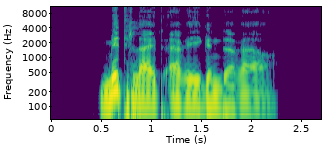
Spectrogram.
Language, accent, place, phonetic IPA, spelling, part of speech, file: German, Germany, Berlin, [ˈmɪtlaɪ̯tʔɛɐ̯ˌʁeːɡn̩dəʁɐ], mitleiderregenderer, adjective, De-mitleiderregenderer.ogg
- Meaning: inflection of mitleiderregend: 1. strong/mixed nominative masculine singular comparative degree 2. strong genitive/dative feminine singular comparative degree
